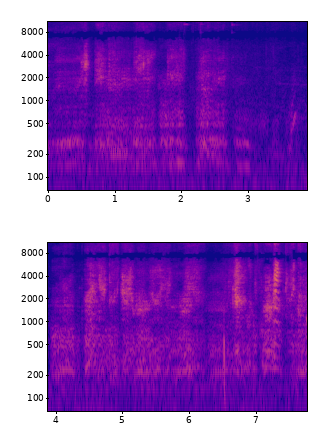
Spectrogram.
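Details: Scottish bull terrier, Scottish terrier and English bulldog puppies fighting: harsh growls and yelping bursts come in quick, irregular runs, with a brief lull midway before the scuffle picks up again.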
